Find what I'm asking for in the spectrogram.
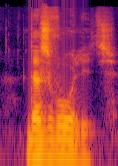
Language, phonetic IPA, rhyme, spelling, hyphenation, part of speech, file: Belarusian, [dazˈvolʲit͡sʲ], -olʲit͡sʲ, дазволіць, да‧зво‧ліць, verb, Be-дазволіць.ogg
- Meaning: 1. to allow (to give permission, agree to something) 2. to allow (to give the opportunity to do something)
